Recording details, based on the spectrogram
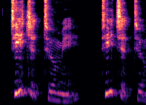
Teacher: In this sentence, I have put 3 unstressed words, and these 3 words will be kind of flow together and sound almost like one word.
